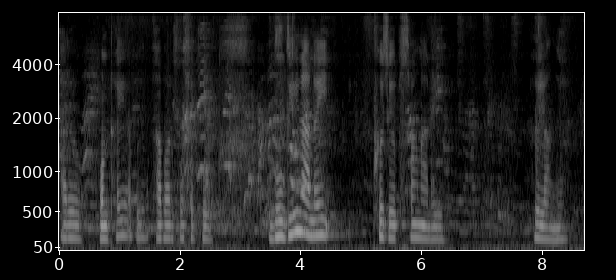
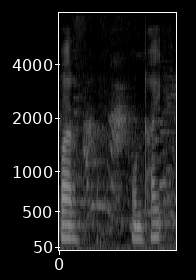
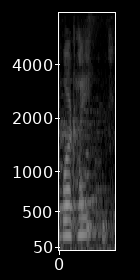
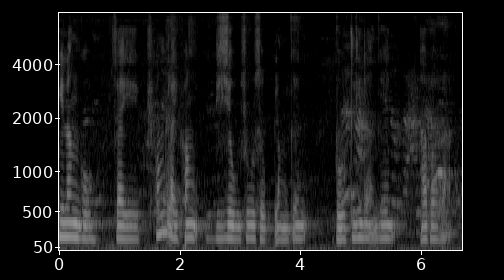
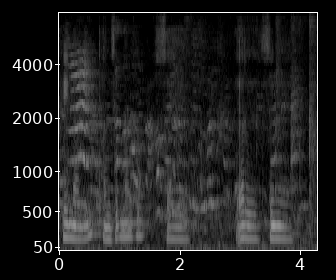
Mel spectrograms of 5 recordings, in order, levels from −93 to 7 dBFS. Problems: low volume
